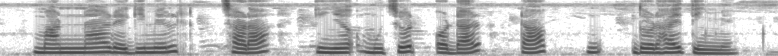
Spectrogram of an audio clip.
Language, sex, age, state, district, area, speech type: Santali, female, 18-30, West Bengal, Birbhum, rural, read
